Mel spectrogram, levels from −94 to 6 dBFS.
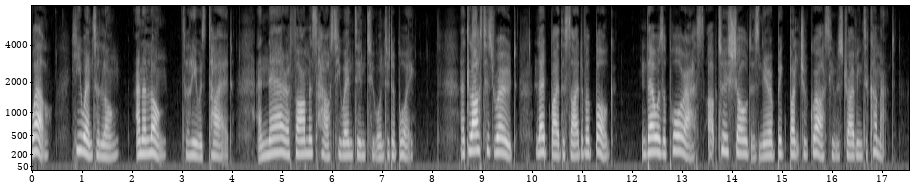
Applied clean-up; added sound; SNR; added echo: none; none; none; none.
